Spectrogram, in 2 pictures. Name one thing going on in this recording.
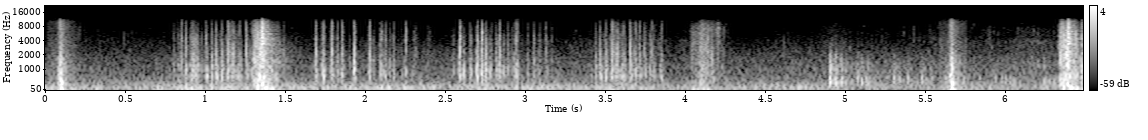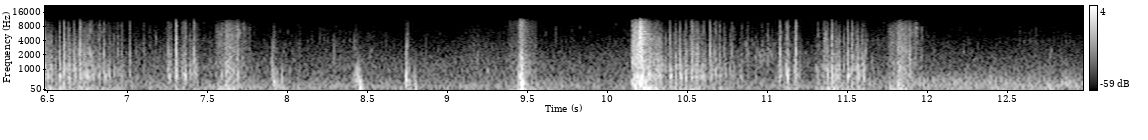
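A fishing reel whirs in short bursts.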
